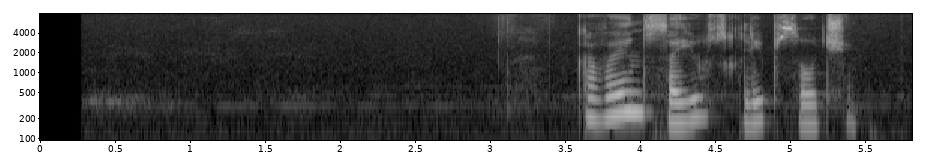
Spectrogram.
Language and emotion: Russian, neutral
